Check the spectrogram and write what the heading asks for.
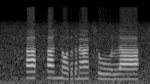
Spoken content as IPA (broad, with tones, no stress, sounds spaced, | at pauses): h a˦ h a˦ n ɔ˨ r ã˦ s oː˨ l a˦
